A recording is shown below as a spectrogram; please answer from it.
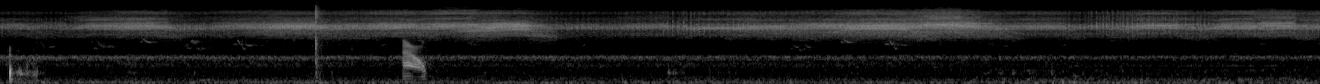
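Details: Loud chorus of Brood X cicadas crowded on an apple tree on June 6: sustained high buzzing drone swelling and easing slowly, with a sharp click and a short wavering rising whine partway through.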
